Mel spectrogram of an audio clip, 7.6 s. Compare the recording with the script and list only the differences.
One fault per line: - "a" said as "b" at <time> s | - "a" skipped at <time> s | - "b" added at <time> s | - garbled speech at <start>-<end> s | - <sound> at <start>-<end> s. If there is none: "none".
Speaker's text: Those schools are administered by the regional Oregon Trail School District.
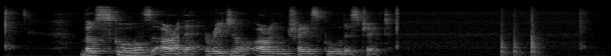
- "administered by" skipped at 2.2 s
- thud at 6.3-7.1 s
